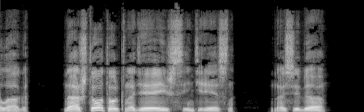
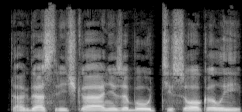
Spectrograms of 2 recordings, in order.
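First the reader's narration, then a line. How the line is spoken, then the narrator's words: Toothless mumble. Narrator (Russian): прошамкал Балага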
